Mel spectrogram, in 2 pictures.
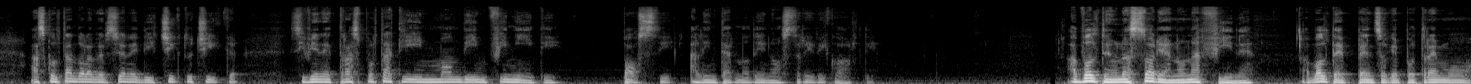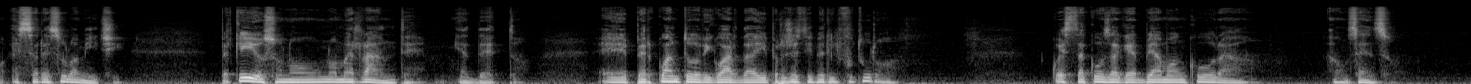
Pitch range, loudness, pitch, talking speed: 90-115 Hz, -19 LUFS, 105 Hz, 120 wpm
